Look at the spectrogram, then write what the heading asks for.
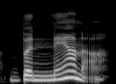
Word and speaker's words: banana: For example, in banana, the stress is on the second syllable, banana. If you stress the wrong syllable, the word can be difficult to understand or even change its meaning.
